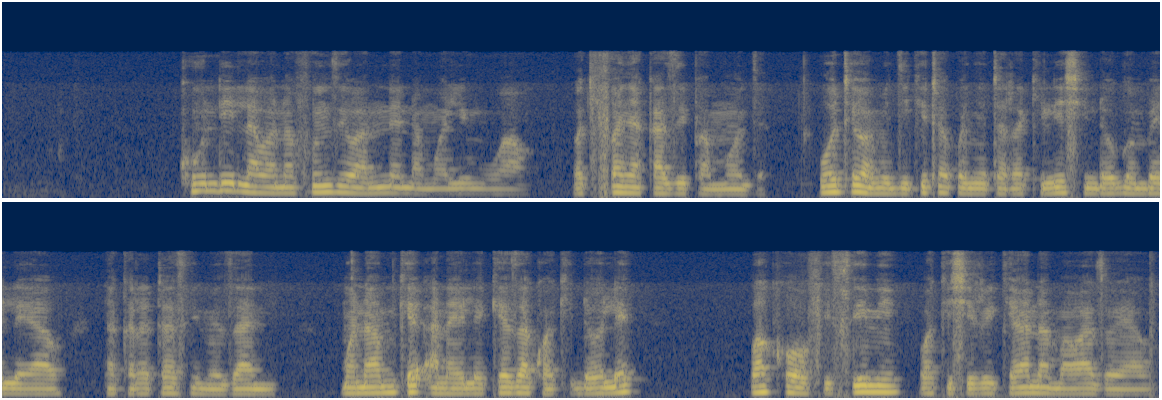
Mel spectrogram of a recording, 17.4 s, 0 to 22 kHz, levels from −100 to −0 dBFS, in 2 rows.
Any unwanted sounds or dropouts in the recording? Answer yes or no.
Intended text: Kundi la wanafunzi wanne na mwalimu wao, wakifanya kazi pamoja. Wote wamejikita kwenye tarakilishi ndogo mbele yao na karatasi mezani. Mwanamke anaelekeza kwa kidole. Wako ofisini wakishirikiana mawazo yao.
no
